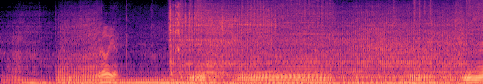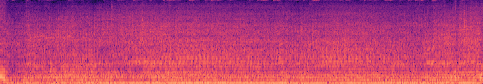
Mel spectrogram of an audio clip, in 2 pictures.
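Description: Tyres crunch over a rough, stony track.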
